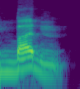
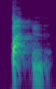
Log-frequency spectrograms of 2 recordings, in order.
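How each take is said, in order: First: The middle consonant is said as a D. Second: The middle consonant is not said as a D. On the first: Other people say it this way. "some people who say button with a D" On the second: The speaker says it this way. "I say button"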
